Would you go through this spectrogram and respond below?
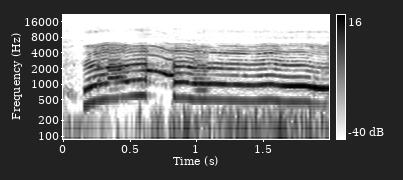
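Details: Young child, one of twins, crying after quarreling with mommy: loud wailing cry rising then slowly falling in pitch.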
